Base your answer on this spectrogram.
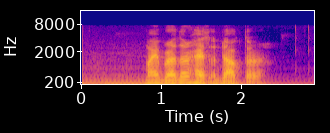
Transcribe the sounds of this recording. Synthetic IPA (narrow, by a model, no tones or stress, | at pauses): majbɾad̪əɾɦɛsə̰dɔk̚təɹ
